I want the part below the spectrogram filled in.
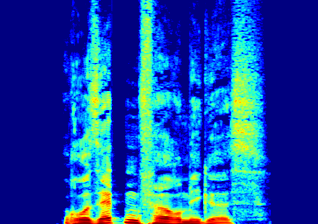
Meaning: strong/mixed nominative/accusative neuter singular of rosettenförmig
- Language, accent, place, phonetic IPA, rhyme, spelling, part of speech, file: German, Germany, Berlin, [ʁoˈzɛtn̩ˌfœʁmɪɡəs], -ɛtn̩fœʁmɪɡəs, rosettenförmiges, adjective, De-rosettenförmiges.ogg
